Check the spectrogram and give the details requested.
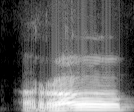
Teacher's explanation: र उच्चारण हुँदा जिब्रो काँपेको हामी अनुभव गर्छौँ। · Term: प्रकम्पित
